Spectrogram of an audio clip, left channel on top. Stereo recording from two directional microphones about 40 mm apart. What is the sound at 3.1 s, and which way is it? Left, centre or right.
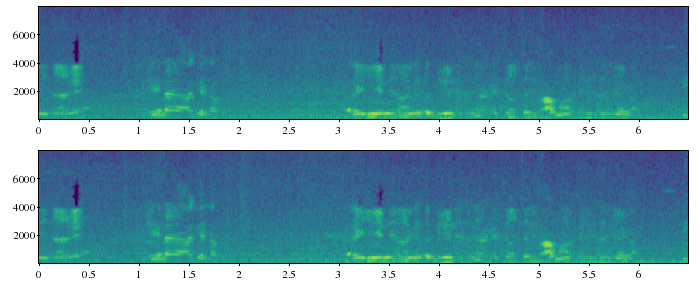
Speech, right.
